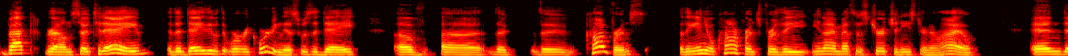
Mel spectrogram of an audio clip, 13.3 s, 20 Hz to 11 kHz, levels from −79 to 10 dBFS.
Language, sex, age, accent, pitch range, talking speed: English, male, 40-59, American, 140-170 Hz, 130 wpm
